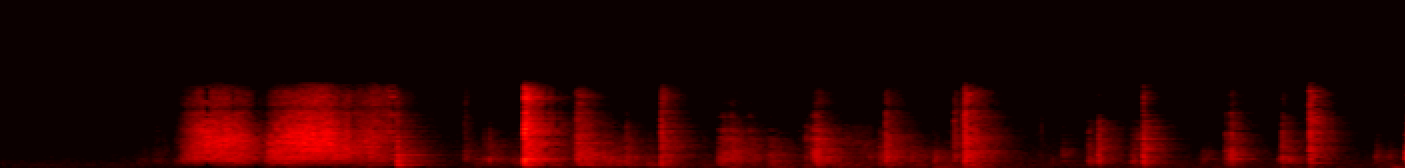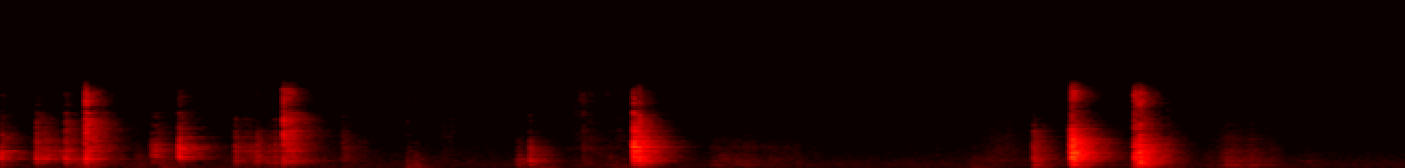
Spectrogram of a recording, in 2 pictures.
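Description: Thin wooden runner strips being slid and seated in the metal miter slots of a table saw top. It starts with a short scraping slide, then a run of light clicks and taps about two a second, and ends with two sharper knocks.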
